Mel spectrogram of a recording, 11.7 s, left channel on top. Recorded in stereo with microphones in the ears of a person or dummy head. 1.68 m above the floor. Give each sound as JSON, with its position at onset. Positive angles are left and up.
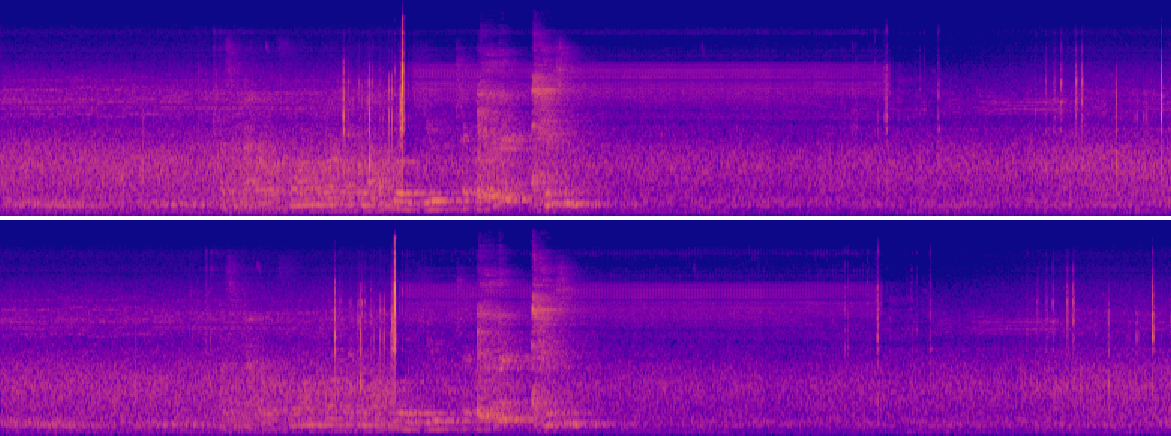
{"t": 2.2, "sound": "a man speaking", "side_deg": 35, "distance_m": 1.7}
{"t": 4.8, "sound": "a cough", "side_deg": -15, "distance_m": 1.1}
